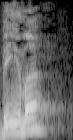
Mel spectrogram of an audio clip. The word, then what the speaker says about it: bema: If you look carefully at this word, you will discover that it is B-E-M-A-T-O-S. Bematos. We pronounce this word Bema.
